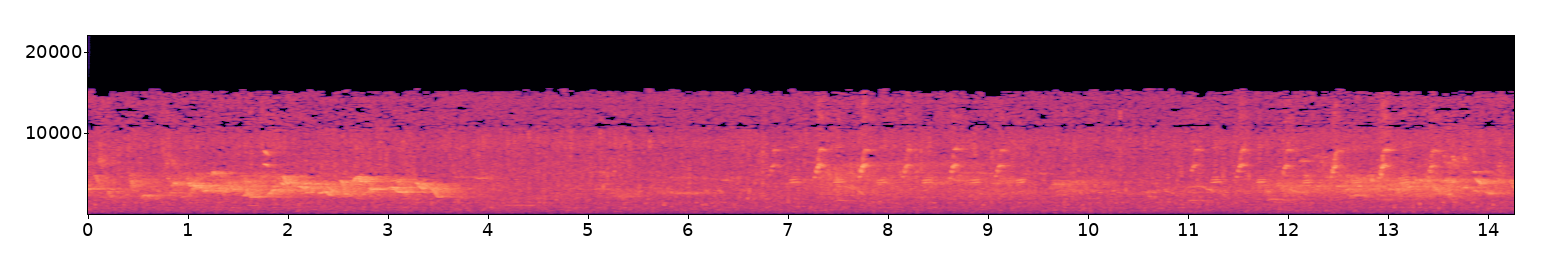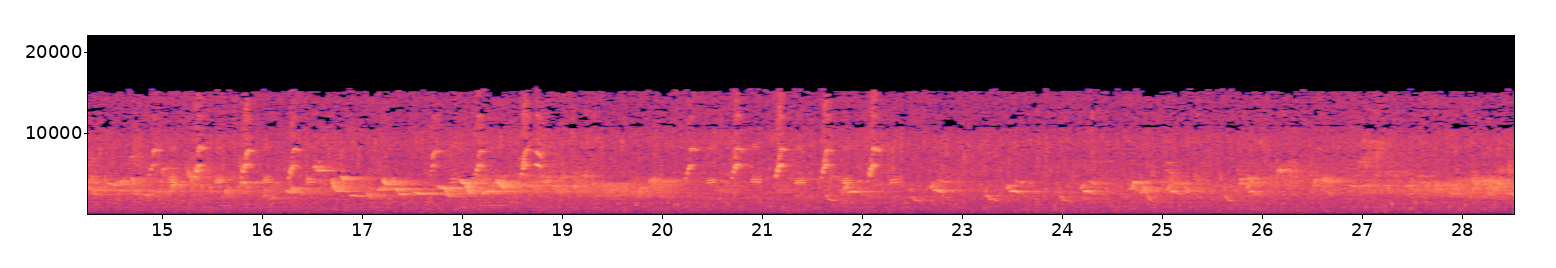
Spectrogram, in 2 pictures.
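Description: Birds chirping and singing: many short high notes overlapping over a steady background hiss, densest in the first few seconds and again around the middle, then single sharp chirps repeating toward the end.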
